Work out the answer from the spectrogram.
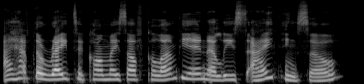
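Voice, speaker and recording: A woman's voice: fairly high pitch, moderate pace, over loud music. A woman, a reporter narrating a podcast story in a candid, personal way. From United States (Miami). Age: 30s.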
